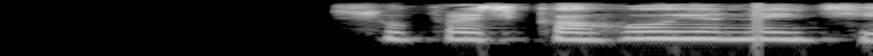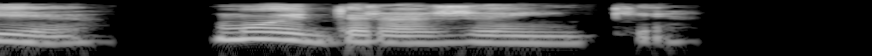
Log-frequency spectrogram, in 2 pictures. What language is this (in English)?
Belarusian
